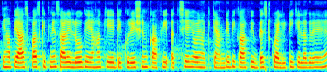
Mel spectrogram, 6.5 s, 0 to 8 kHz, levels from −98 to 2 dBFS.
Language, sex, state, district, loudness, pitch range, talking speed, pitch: Hindi, female, Bihar, Sitamarhi, -17 LUFS, 200-215 Hz, 230 wpm, 205 Hz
